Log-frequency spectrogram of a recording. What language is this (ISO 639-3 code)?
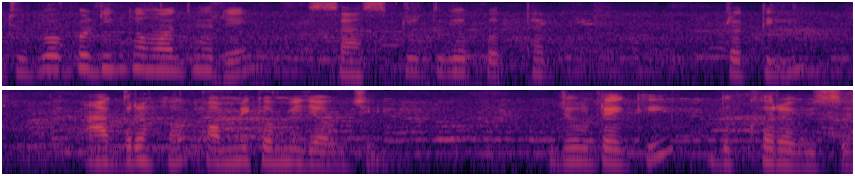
ori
